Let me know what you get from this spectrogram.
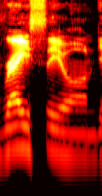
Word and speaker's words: Rhea Seehorn: Yeah, I think I didn't want to butcher her name because I think it's just pronounced Ray. – Yeah, Rhea Seehorn. Yeah, that seems right.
